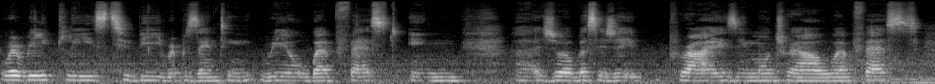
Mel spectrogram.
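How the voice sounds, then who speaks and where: A woman with a Brazilian accent speaks at a very slow pace in a fairly low, flat monotone, with noticeable background noise and audible room echo. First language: Portuguese. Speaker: actress and producer. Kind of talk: interview. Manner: halting, many filler pauses.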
